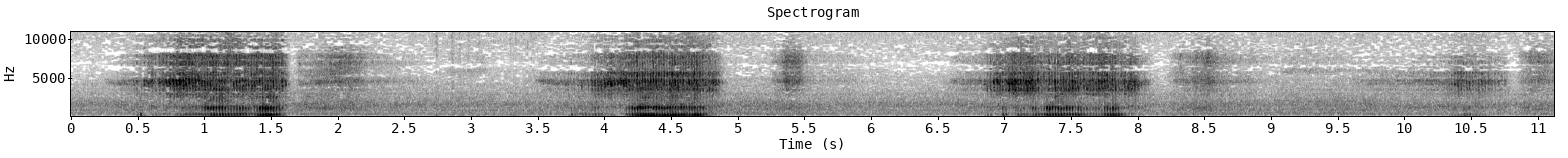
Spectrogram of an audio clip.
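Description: A Rottweiler snores loudly, each rasping breath arriving roughly every three seconds.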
